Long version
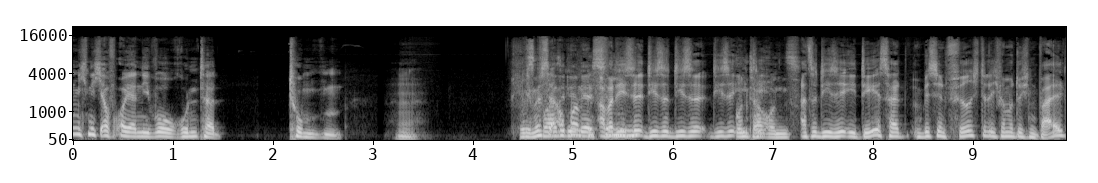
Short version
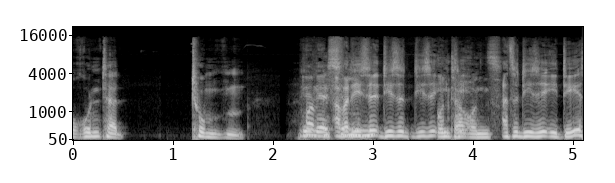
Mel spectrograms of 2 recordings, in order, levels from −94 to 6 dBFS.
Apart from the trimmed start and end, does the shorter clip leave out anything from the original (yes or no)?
yes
